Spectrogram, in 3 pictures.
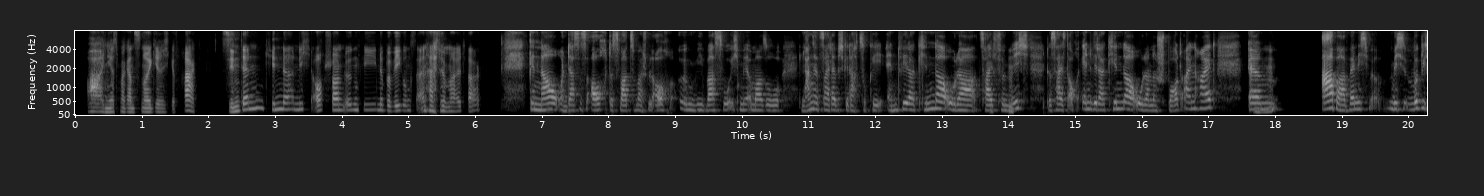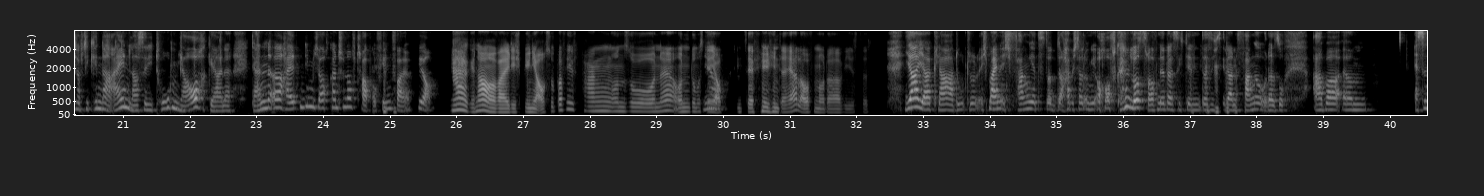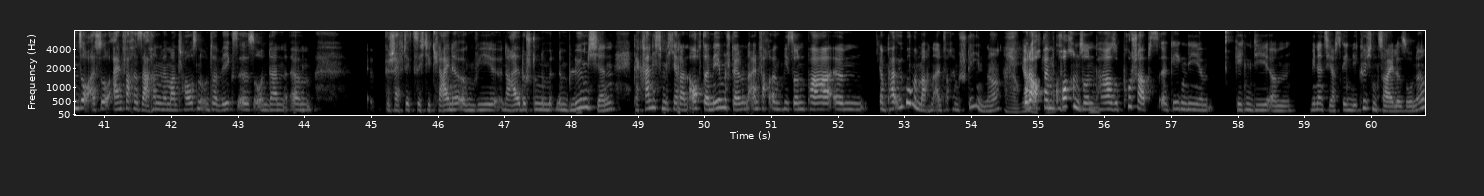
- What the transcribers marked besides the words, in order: laughing while speaking: "Bewegungseinheit"; unintelligible speech; snort; laughing while speaking: "viel"; laughing while speaking: "oft keine"; snort; unintelligible speech; chuckle; unintelligible speech
- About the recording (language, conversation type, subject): German, podcast, Wie baust du kleine Bewegungseinheiten in den Alltag ein?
